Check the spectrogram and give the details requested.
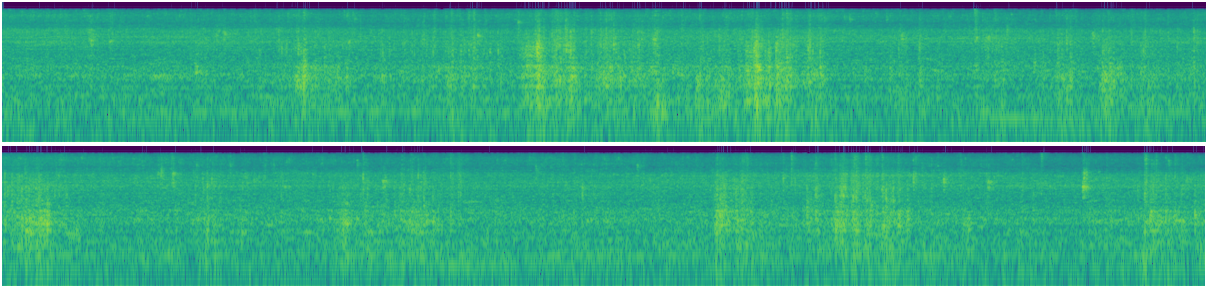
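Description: Battered trout pieces deep-frying in a skillet of hot oil: a steady bubbling sizzle with scattered crackles and pops.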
